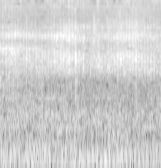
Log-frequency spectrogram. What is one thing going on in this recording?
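Motorcycle engines idle nearby.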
